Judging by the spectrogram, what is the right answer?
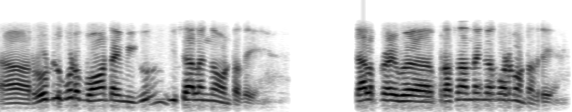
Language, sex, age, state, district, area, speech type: Telugu, male, 60+, Andhra Pradesh, Eluru, rural, conversation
